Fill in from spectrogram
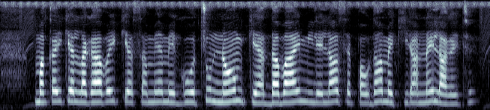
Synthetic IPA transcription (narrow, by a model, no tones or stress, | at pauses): məkəjkeləɡabəjkesəməjmeɡot͡ʃunəmked̪əbajmilelasepəʊd̪ʱamekiɾanəjlaɡɛt͡ʃʰɛ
